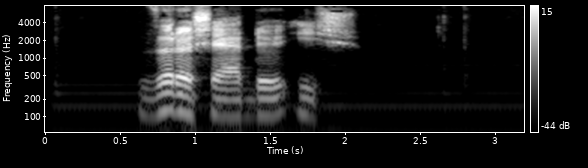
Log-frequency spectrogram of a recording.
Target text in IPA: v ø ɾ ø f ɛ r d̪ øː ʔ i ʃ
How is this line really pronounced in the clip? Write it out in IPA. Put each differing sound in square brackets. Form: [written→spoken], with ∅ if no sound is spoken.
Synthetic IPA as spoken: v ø ɾ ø [f→ʃ] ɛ r d̪ øː ʔ i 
